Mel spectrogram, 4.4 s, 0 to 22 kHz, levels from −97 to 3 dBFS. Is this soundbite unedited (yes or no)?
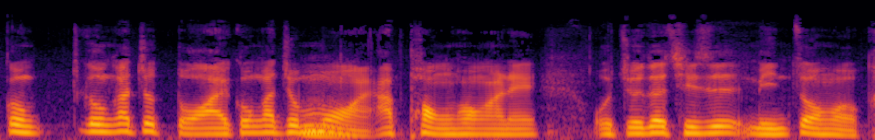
yes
